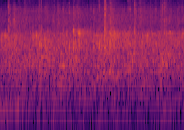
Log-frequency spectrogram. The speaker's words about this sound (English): Everybody clapping.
